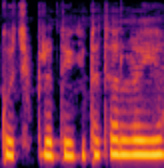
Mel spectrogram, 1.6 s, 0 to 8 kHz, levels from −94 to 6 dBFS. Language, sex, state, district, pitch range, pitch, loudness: Hindi, female, Uttar Pradesh, Deoria, 240-255 Hz, 250 Hz, -13 LUFS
